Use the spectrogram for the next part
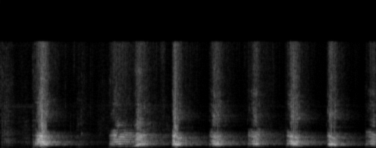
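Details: Female Boerboel during Schutzhund training, agitated just before the escape bite: deep, forceful barks repeated about every half second, the first pair spaced by a short pause, with a drawn-out whining bark in between.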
